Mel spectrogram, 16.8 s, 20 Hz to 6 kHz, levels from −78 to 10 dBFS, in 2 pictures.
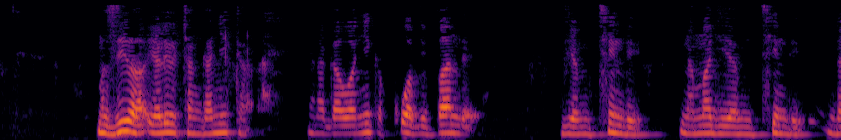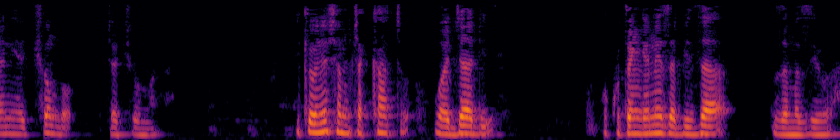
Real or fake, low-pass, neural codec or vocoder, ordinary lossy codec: real; 5.4 kHz; none; MP3, 24 kbps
